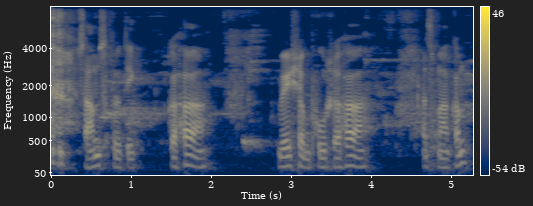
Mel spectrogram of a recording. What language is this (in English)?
Sanskrit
